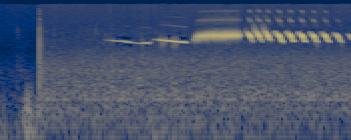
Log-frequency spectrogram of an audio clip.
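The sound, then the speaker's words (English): White-crowned sparrow song: clear, high whistled notes, then a fast run of repeated trilled notes that ends the phrase. “White Crown Sparrow A.”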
